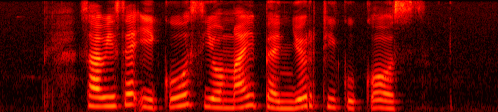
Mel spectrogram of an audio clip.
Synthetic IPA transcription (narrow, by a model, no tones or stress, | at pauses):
sawiseʔikusijomaib̥ä̤ɲd͡ʒʊrd̪̥i̤kukɔs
